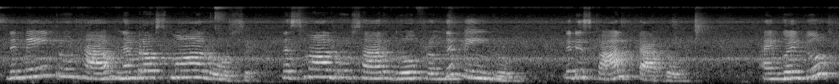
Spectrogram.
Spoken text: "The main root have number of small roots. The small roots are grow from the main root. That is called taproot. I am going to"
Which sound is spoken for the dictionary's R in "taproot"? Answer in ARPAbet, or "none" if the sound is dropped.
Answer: none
